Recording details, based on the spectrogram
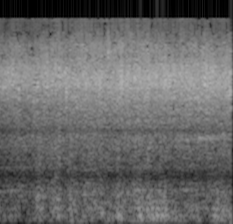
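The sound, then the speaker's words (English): A steady, heavy downpour hisses without pause, while deep rolling thunder rumbles low underneath. It's loud, with no voices. “It's not a normal storm. This is something you've never seen before,”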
